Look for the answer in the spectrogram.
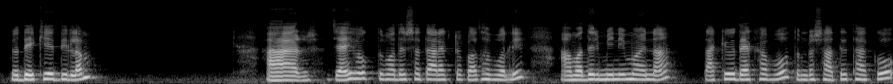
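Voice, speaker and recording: A woman walks viewers through her kitchen in a relaxed home vlog. She talks to her audience directly, in a chatty, familiar way. Her voice sits slightly high. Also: dull audio. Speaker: vlogger. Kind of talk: casual home vlog narration.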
